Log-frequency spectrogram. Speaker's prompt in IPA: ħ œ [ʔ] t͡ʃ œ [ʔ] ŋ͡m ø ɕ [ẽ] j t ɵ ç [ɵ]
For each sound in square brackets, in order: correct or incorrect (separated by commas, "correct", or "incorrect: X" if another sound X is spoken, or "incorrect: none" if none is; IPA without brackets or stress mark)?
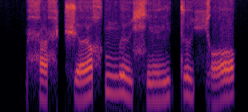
incorrect: ħ, incorrect: χ, correct, incorrect: ɔ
